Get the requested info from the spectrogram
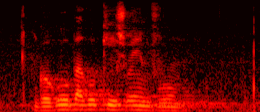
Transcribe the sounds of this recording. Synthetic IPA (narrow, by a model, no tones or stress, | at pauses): ŋok̬uɓak̬ukʰiʃweːɱb̪vuːmɔ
